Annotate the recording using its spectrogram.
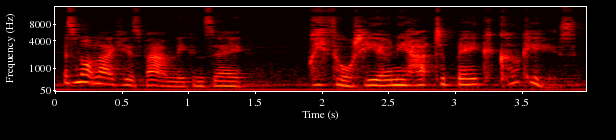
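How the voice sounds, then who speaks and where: A young female rogue from a fantasy video game, played by an actress. Her delivery is wry and teasing, with animated, swooping intonation and music playing underneath. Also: medium pitch, brisk, natural voice. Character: sarcastic, playful young female rogue adventurer.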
